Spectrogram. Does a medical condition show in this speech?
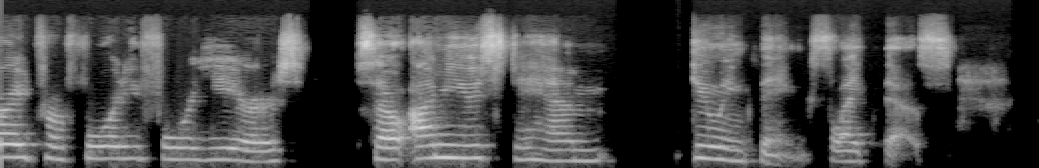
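Yes: ALS; onset with balance loss, backward falls; voice weakening, voice banking begun.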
